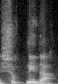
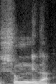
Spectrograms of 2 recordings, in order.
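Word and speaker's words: 습니다: সুকনিদা যখন নতুন নতুন করেন শিখে সবাই বলে শুকনিদা কিন্তু আর আসল উচ্চারণ হচ্ছে সুমনিদা যে বাচিমে বিয়োগ তারপরে পাইছি নিয়ং তাহলে বিয়োগ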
